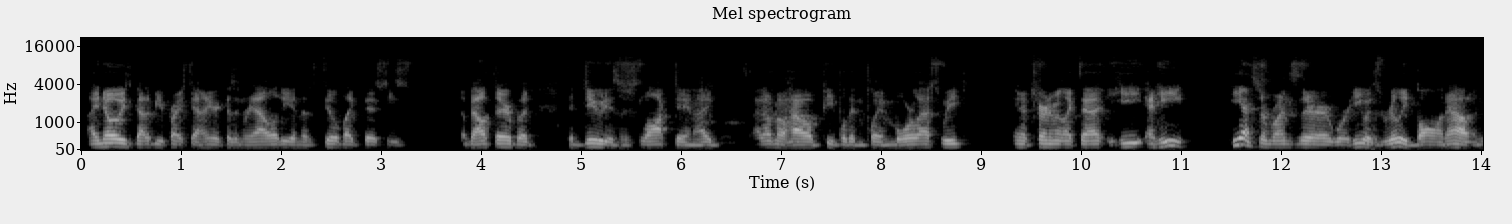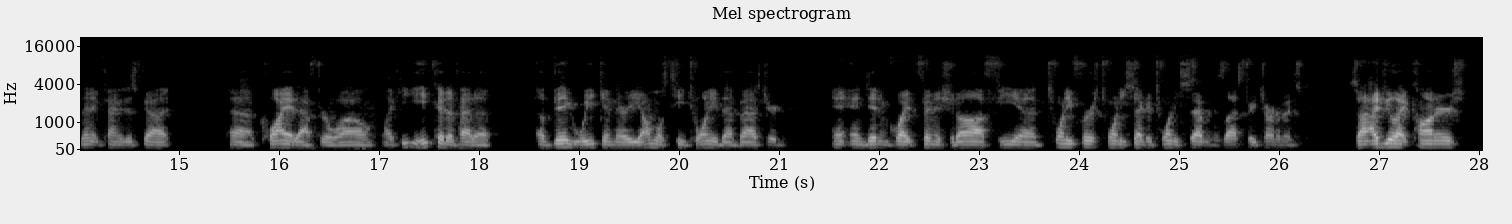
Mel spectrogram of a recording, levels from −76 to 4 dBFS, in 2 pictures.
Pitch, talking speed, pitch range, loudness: 110 Hz, 240 wpm, 100-115 Hz, -29 LUFS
